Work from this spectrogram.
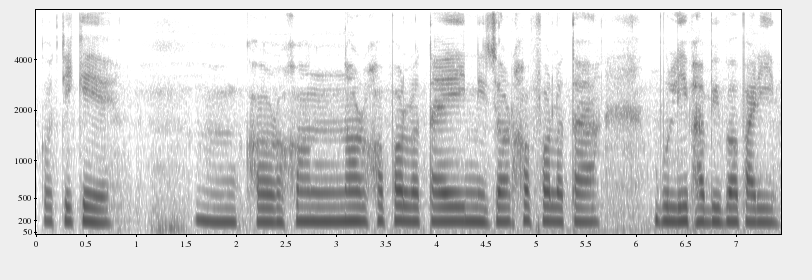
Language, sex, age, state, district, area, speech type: Assamese, female, 45-60, Assam, Nagaon, rural, spontaneous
